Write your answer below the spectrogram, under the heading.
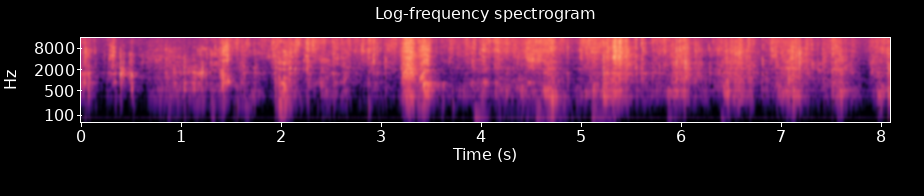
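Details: Indoor close recording of the pit bull Daggy devouring a whole raw chicken, captured on an Insta360 ONE R. Loud, sharp bone crunches and biting snaps come in uneven clusters, separated by softer smacking.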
